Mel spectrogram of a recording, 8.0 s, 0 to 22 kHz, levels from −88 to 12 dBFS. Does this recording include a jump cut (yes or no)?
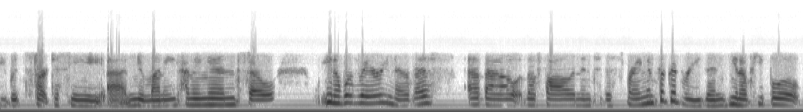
no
